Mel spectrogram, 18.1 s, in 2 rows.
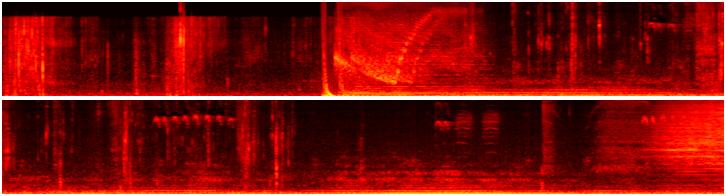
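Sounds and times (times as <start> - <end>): tortoise chewing watermelon: 0.0 - 4.0, 6.4 - 16.8
steady low hum: 4.0 - 18.0.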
